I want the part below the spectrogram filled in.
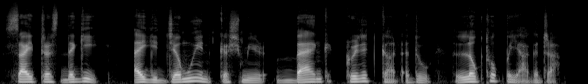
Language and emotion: Manipuri, neutral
